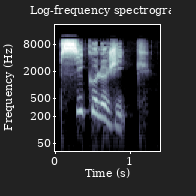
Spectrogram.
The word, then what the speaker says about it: psychologique: Okay, remember at the end you've got this K. Okay, so ic. And then Y is pronounced like I, psi, and then it's an exception here because normally we should pronounce it sho, okay, but then we pronounce it ko.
